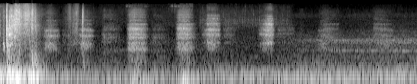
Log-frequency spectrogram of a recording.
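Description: A man speaks in a low, strained voice.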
